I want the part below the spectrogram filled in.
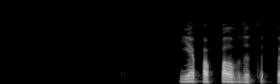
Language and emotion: Russian, neutral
